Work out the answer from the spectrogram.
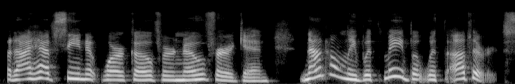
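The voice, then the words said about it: East Coast American accent. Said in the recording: “I'm from the East Coast, if nobody didn't know what that accent was.”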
